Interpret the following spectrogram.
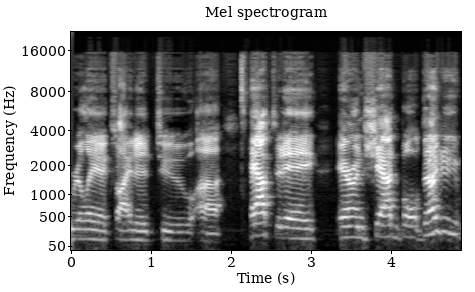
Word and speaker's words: Erin Shadbolt: Erin Shadbolt, did I do your pronunciation right?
